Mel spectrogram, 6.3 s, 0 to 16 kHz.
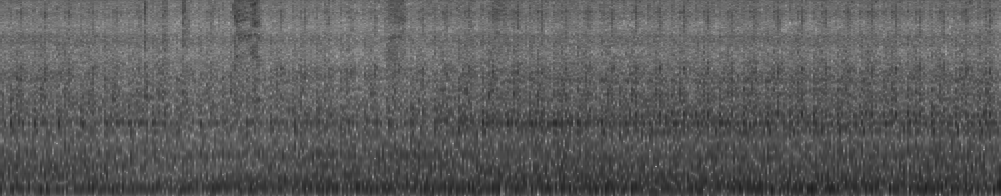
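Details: Ford F150 4.2L V6 with an already rebuilt engine idling with a light, fast tick around four per second over a steady hum; a top-end style tick of unknown cause.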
